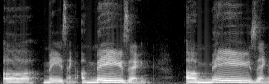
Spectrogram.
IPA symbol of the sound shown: ə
